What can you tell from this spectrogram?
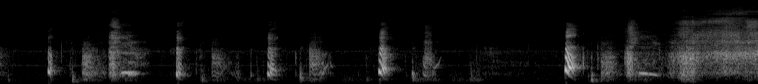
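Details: Hay fever keeping the person awake at night: a run of about eight short, abrupt sneezes in quick succession in a quiet room; sneezing.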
